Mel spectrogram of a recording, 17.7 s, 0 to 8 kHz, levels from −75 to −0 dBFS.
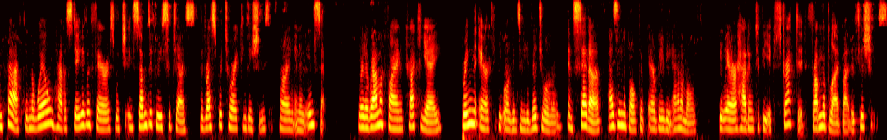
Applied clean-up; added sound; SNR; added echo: neural mask model DeepFilterNet 3.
